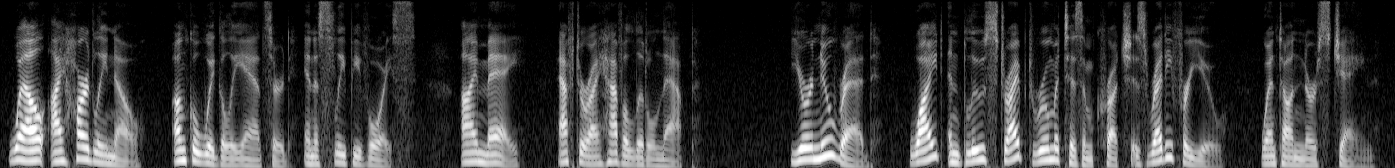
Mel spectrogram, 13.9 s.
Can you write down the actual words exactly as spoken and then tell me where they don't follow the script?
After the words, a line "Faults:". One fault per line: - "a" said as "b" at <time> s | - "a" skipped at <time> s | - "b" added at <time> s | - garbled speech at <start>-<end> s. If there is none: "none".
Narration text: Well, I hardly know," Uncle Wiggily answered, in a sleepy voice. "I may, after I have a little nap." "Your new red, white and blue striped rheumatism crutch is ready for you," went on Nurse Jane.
Well, I hardly know," Uncle Wiggily answered, in a sleepy voice. "I may, after I have a little nap." "Your new red, white and blue striped rheumatism crutch is ready for you," went on Nurse Jane.
Faults:
none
